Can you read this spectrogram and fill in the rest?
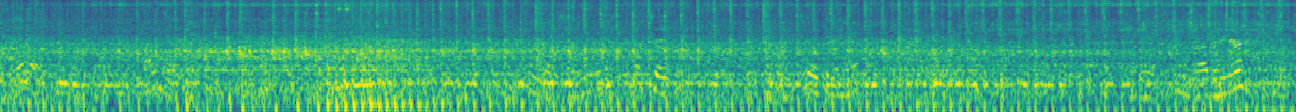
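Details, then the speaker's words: Small single-cylinder go-kart engine started with choke and fuel on: a loud, choppy idle that stumbles and never settles into an even beat; the idle is rough and probably set too low (suspected). "Oh, that sounded bad. Maybe we should give it a little bit more robust idle there. That thing was sure to let me know about its displeasure, about the idea of me getting on and riding it."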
